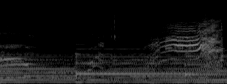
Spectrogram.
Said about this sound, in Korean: 저 더러운 고양이 새끼가 개업날부터 재수없게 가게 안에 떡하니 앉아서 나갈 생각을 안 하고 있잖아. 이모부의 시선 끝을 따라가 보니 그곳엔 오랫동안 거리를 떠돈 듯 아주 지저분하고 못생긴 고양이 한 마리가 날이 잔뜩 선 채로 하악질을 하며 꼿꼿하게 서 있었다.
